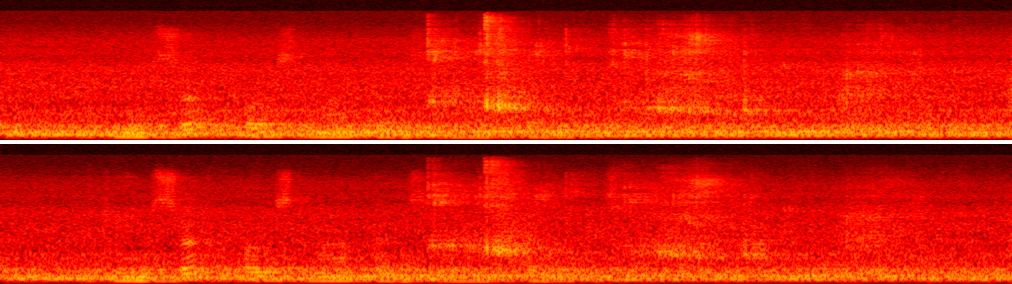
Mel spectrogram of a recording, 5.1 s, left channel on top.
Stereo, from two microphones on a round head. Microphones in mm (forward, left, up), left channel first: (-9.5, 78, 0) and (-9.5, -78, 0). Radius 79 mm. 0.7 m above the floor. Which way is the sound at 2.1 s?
15° left (ahead or behind).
